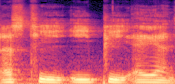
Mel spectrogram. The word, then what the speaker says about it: Stepan: In particular, the face of the moon is supposed to be a likeness of Stepan, and that is how it's pronounced, S-T-E-P-A-N, Stepan Sarpaneva's face with a stern, quote-unquote, look.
